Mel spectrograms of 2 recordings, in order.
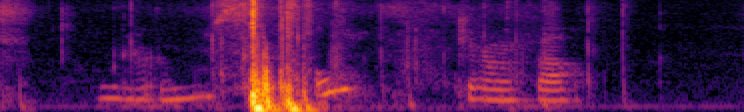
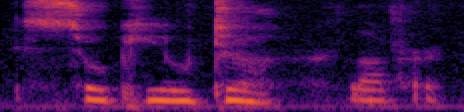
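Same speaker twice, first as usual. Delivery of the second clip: soft whispered adoration; whispering; 2 semitones lower, 7 dB quieter than usual. Real, not acted. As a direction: whisper it lovingly. Whispering over toy.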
